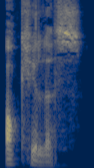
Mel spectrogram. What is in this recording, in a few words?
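"oculus", English, British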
